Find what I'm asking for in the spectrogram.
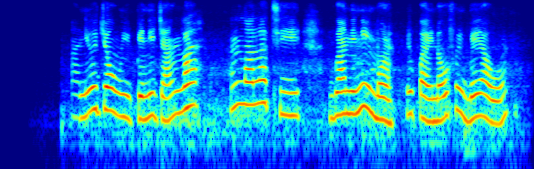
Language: Yoruba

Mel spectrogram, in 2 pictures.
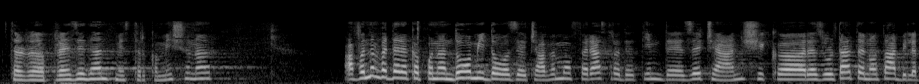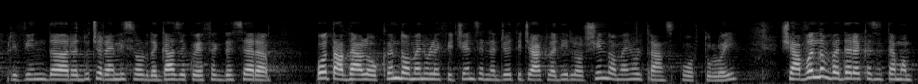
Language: Romanian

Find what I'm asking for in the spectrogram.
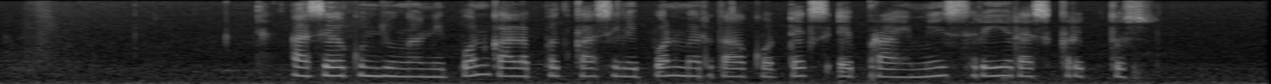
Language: Javanese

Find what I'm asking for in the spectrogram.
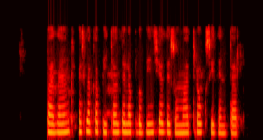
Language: Spanish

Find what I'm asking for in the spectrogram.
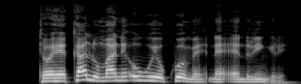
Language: Luo (Kenya and Tanzania)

